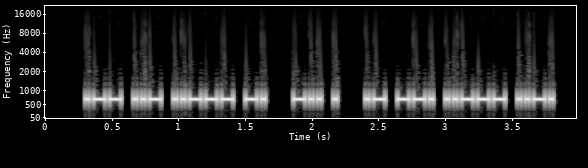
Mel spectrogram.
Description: Morse code, heard as a keyed tone, about 40 wpm, 700 Hz. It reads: WU2N DE AG2F
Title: USA Callsign DE Callsign - 4 Characters - 40wpm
